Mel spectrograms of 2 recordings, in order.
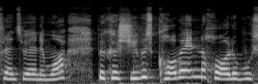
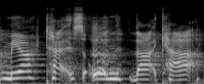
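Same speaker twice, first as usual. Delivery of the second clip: "More tits on that cat" read out slowly, word by word, with a laugh; slow quote; much slower than usual. Shown as a demonstration. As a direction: slowly spell out "More tits on that cat" as the comment was written. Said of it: "He actually spelled it like".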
